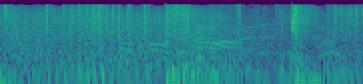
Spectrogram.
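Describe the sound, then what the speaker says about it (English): Bursts of gunfire in The Division, repeated sharp shots and fusillades in a busy firefight, moderately loud and fairly continuous under occasional talk. "I'm just blind firing these suckers"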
